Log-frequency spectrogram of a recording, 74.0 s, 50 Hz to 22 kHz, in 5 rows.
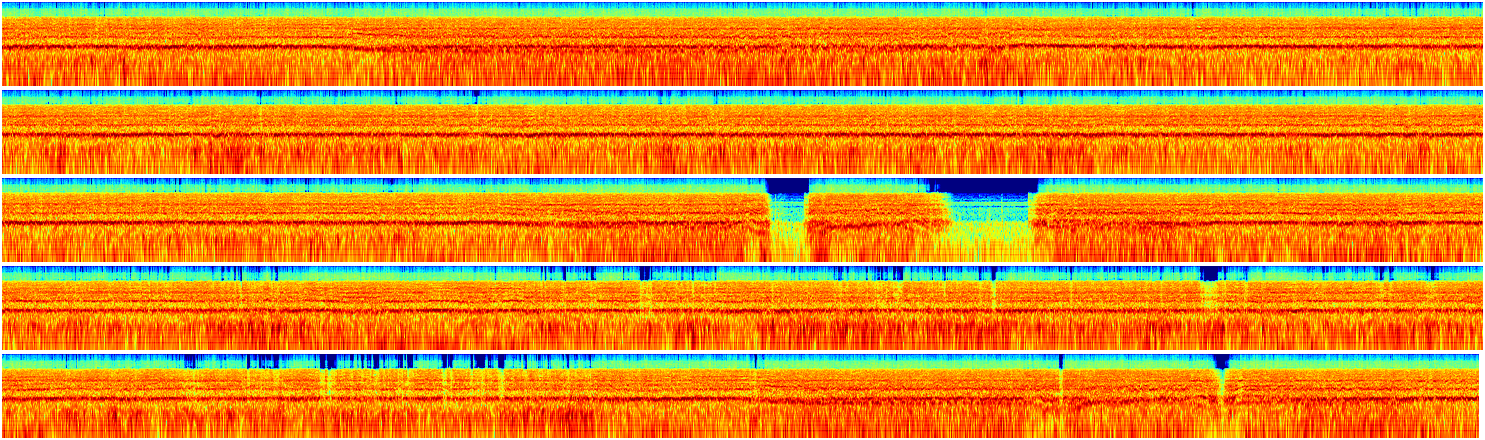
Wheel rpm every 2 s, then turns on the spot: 230, 220, 200, 190, 200, 250, 230, 240, 230, 230, 230, 230, 230, 230, 230, 230, 230, 210, 160, 70, 150, 220, 230, 230, 220, 230, 230, 230, 230, 230, 230, 230, 230, 210, 180, 130, 190.
none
